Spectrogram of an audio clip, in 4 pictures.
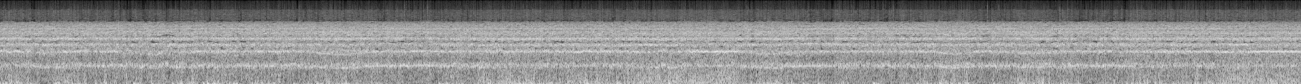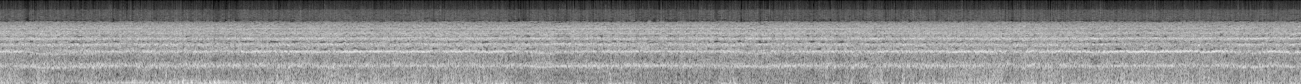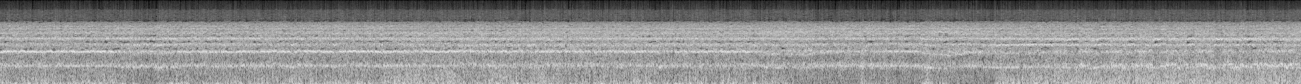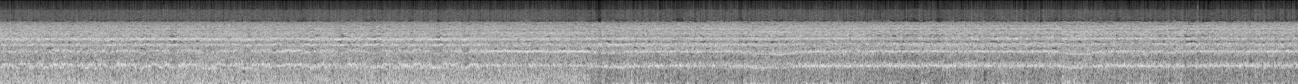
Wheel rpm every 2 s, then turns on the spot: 230, 230, 230, 230, 230, 230, 220, 230, 230, 230, 230, 230, 230, 230, 230, 230, 230, 220, 210, 210, 210, 210, 230, 230, 230, 230.
none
